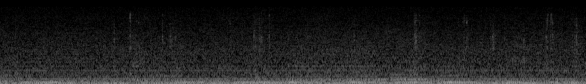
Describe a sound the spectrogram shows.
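A pickup truck's engine hums as it drives slowly.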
